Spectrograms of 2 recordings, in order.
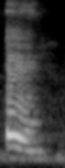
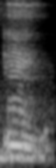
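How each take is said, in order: First: "A" as an open "eh", the è sound; accent grave sound. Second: "A" as a closed "ay", the é sound; accent aigu sound. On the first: Teacher contrasting two accents, "A" as open è. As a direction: say "A" like the e in English "set". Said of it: "Accent grave is A". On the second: Teacher contrasting two accents, "A" as closed é. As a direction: say "A" like French é. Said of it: "Accent aigu is A". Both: Shown as a demonstration.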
